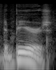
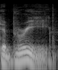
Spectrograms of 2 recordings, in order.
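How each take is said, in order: First: The word sounds like 'De Beers'. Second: The word sounds like 'debris'. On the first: The speaker calls it wrong. "I pronounced it De Beers" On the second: The speaker calls it right. "not debris"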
